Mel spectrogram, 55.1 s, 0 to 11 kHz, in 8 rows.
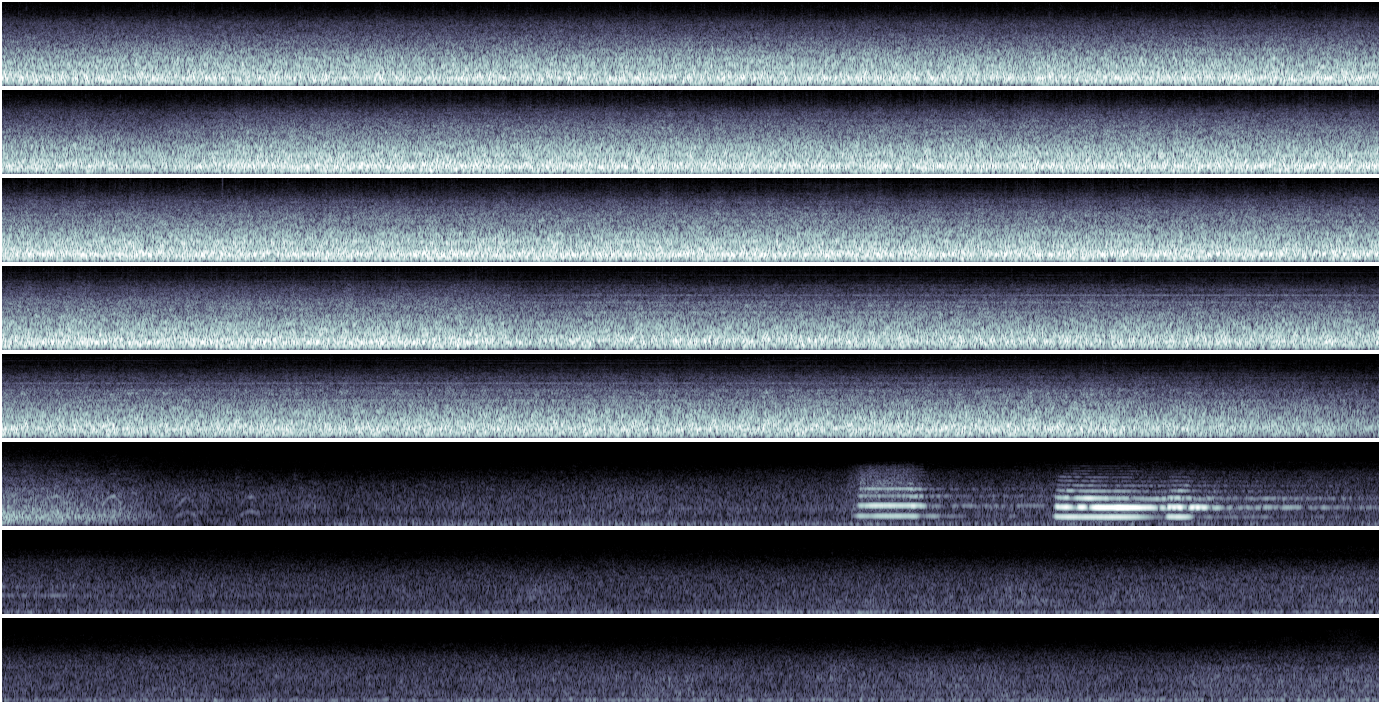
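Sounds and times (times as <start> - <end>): diesel locomotive engine drone: 0.0 - 55.0
train horn blasts: 38.6 - 41.6.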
